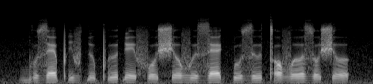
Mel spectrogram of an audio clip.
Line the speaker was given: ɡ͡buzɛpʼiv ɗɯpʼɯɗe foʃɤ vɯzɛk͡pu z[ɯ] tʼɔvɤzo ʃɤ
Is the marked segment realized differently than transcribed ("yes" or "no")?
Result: no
